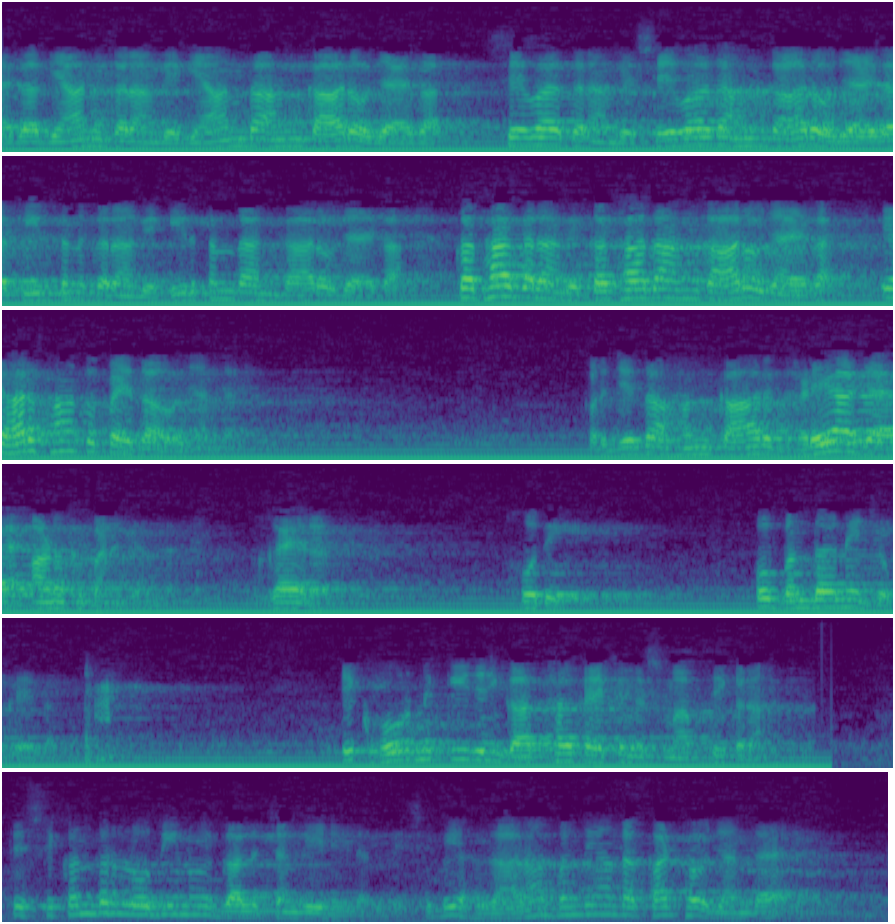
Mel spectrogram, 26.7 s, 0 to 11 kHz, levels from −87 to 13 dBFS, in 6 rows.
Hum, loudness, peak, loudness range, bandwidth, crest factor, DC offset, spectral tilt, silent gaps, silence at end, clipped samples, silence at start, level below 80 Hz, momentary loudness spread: none; -23 LUFS; -4 dBFS; 7 LU; 5 kHz; 20 dB; under 0.1%; -8.5 dB/octave; none; 0.05 s; under 0.1%; 0 s; -32 dBFS; 14 LU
